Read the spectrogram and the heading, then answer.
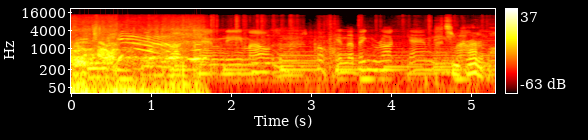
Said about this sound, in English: No, I meant the cat. It's like nobody's seen a cat before.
